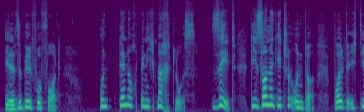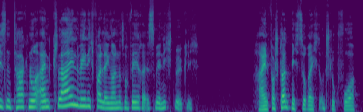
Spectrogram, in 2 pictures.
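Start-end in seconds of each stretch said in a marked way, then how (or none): 2.0-11.3 high, declaimed complaint; grand lady pope, discontented. A narrator's reading. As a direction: bemoan your powerlessness in a lofty high voice. Voices the pope Ilsebill. (unzufriedene Päpstin, hoch klagend)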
